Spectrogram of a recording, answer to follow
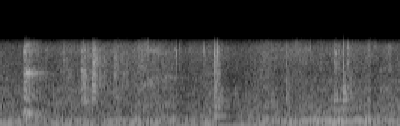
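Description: Handling noise: a scattering of short knocks, clicks and bumps, as of a camera and cables being moved about behind a computer, over a steady low hum.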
